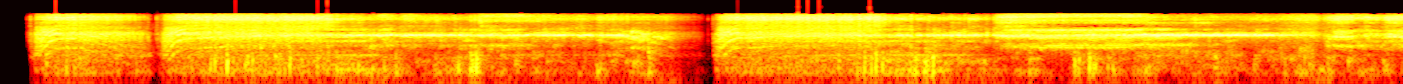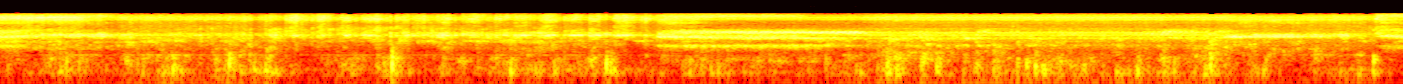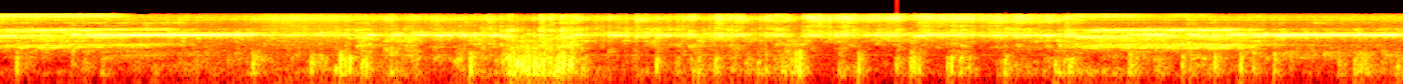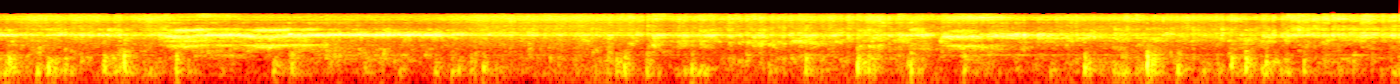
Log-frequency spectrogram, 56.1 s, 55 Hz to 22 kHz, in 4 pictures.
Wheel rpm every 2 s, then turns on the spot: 20, 180, 230, 130, 220, 220, 230, 230, 230, 230, 230, 210, 210, 220, 220, 230, 240, 230, 230, 230, 220, 230, 230, 240, 230, 230, 230, 230.
none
